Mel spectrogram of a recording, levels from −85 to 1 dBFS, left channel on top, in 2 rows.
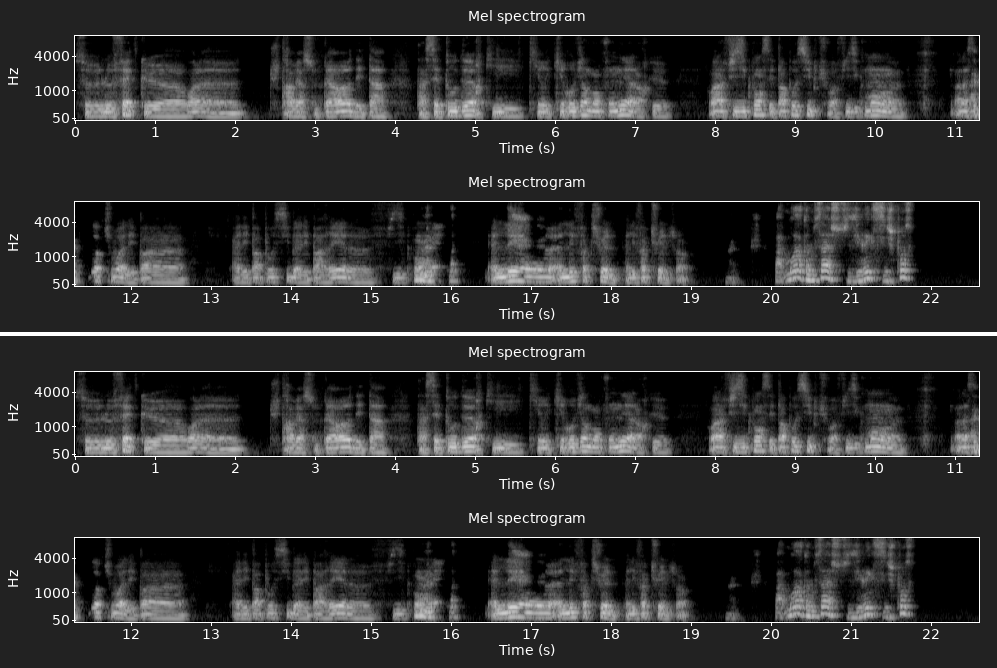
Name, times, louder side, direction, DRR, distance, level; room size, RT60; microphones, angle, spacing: voice 1, 0.0-2.1 2.4-3.9 4.3-7.4 7.9-10.4 10.9-12.7 13.3-15.8 16.5-19.0, equal, 20° left, 1.1 m, -27 dB
voice 2, 16.6-17.0 19.4-21.8, left 2 dB, 80° left, 1.2 m, -32 dB
4.3 x 2.2 x 2.8 m
head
